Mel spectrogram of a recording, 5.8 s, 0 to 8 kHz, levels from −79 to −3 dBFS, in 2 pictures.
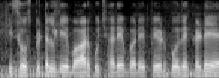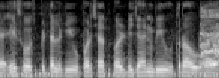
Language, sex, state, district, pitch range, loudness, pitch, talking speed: Hindi, male, Uttar Pradesh, Saharanpur, 120-130 Hz, -19 LUFS, 125 Hz, 225 wpm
